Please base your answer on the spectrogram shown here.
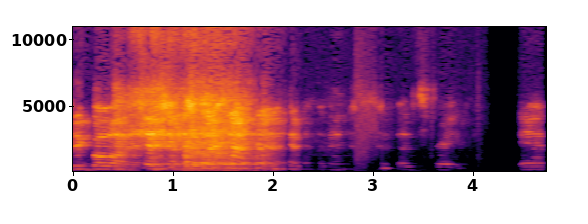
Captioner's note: all laugh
